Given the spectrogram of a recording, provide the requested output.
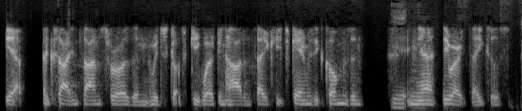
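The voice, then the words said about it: Manchester English accent. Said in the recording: “He'd be from Manchester, wouldn't he? With that accent.”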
